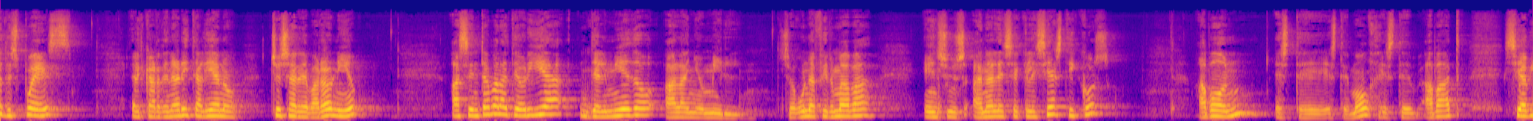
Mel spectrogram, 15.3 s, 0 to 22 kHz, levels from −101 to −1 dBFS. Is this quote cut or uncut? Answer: cut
